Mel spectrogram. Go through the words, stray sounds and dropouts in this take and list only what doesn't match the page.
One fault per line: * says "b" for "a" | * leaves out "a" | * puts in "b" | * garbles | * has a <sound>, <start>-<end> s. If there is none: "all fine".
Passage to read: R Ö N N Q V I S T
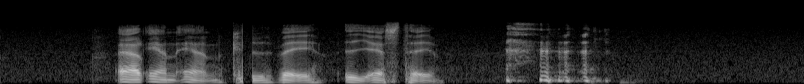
* leaves out "Ö"
* has a dropout, 2.4-2.5 s
* has a laugh, 5.0-6.1 s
